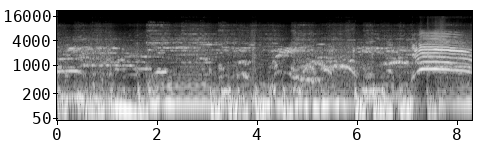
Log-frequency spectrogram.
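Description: Music with a steady bass line, under an indoor wrestling crowd yelling and cheering; one loud, drawn-out yell falling in pitch near the end.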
